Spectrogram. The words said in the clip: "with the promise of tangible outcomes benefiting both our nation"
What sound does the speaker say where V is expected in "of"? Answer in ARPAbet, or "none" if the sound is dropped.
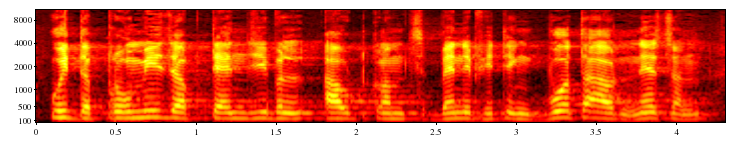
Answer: B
